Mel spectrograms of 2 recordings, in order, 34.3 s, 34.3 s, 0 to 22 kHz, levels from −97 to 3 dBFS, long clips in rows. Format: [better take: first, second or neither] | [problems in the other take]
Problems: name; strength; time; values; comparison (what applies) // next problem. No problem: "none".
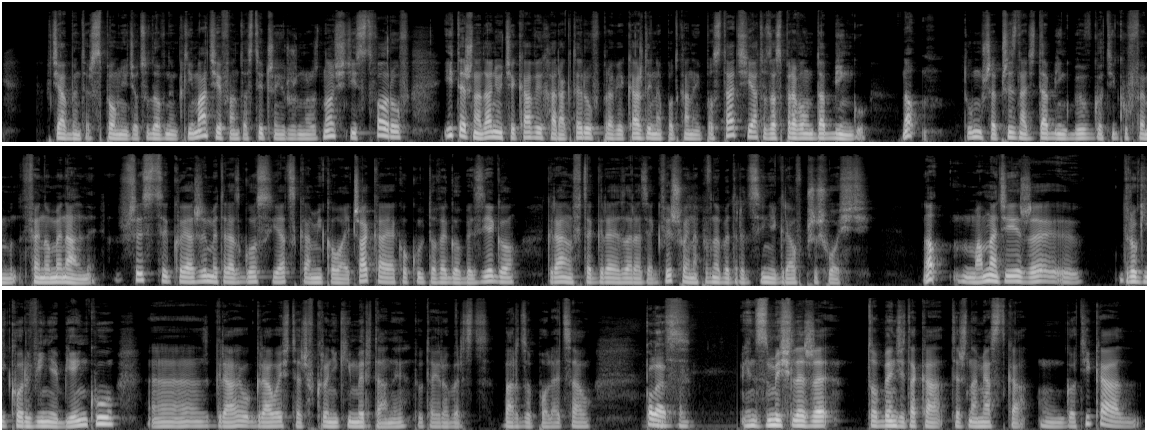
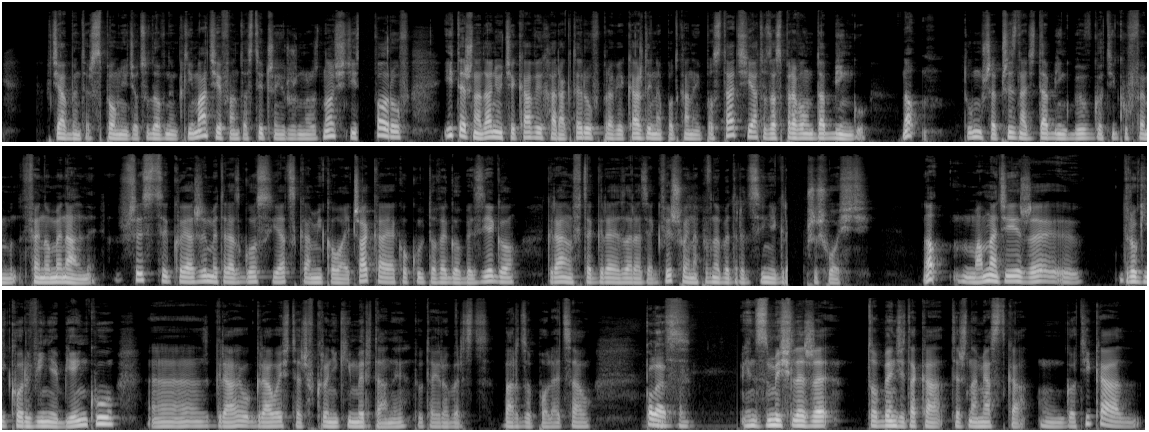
first | audio cutting out; at 3.5 s and at 19 s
